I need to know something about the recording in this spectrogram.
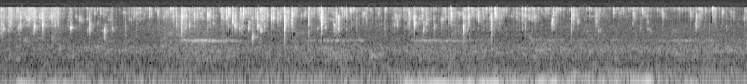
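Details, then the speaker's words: Nissan March Super Turbo on MOT day, engine off, after topping up low coolant: uneven drips and splashes, about three a second, coolant leaking from the timing case; owner suspects, unconfirmed, a failed water pump inside the timing cover. "as you'll see um in the previous little cut there that we have a dramatic coolant leak coming from a timing case"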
